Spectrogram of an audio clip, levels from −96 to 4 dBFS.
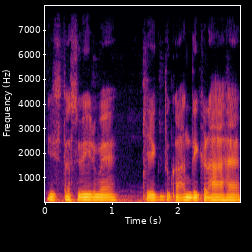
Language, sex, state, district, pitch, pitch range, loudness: Hindi, male, Bihar, Patna, 105 Hz, 105-110 Hz, -14 LUFS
